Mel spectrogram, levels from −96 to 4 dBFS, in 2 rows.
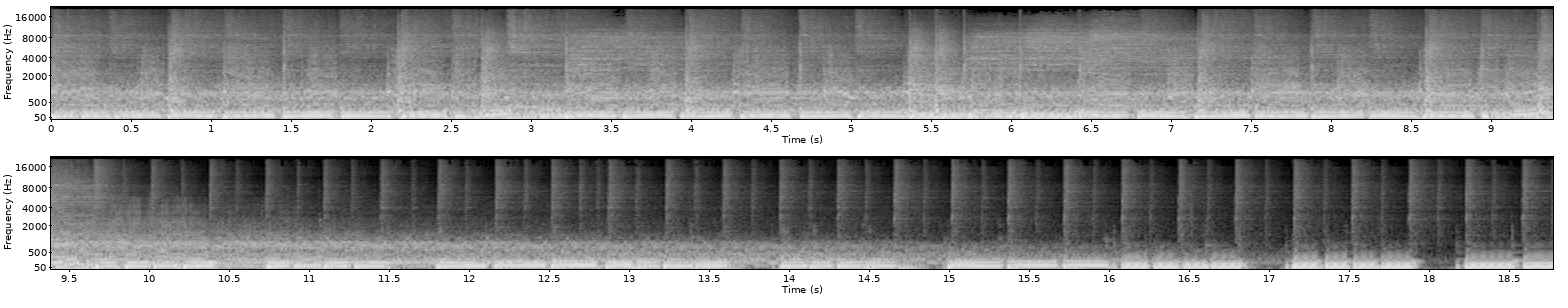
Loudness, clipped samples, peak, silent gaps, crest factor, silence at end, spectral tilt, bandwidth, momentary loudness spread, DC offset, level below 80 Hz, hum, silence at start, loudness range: -14 LUFS; under 0.1%; -2 dBFS; none; 10 dB; 0 s; -6 dB/octave; 19.5 kHz; 5 LU; 1%; -18 dBFS; none; 0 s; 4 LU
